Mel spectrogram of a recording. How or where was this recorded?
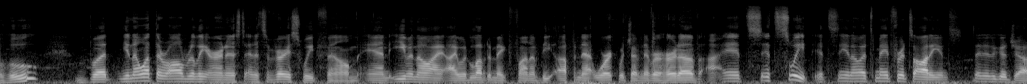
outdoors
